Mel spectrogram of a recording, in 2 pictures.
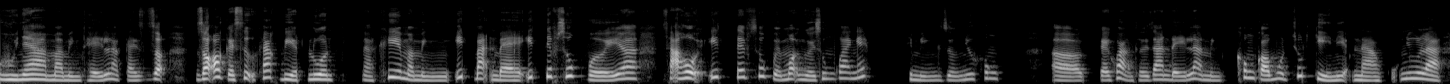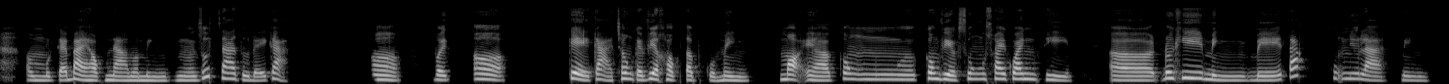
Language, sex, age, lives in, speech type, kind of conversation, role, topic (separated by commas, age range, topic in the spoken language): Vietnamese, male, 20-24, Vietnam, conversation, podcast, guest, Làm sao để tự tin trong những tình huống xã hội mới?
